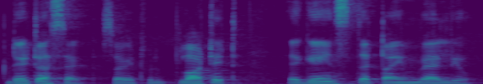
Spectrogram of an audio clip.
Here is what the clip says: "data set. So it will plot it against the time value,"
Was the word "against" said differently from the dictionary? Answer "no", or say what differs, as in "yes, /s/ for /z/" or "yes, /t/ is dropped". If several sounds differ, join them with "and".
no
